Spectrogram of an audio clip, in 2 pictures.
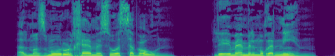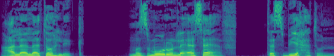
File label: Psalm, arabic bible; psalms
